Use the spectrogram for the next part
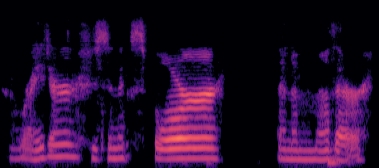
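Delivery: very soft, to yourself; thinking aloud. Real, not acted. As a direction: piece the clues together under your breath. Guest puzzles over clues to herself.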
